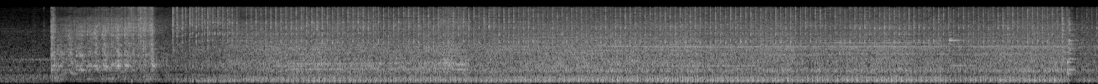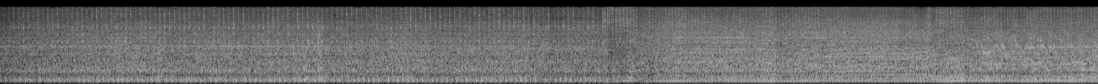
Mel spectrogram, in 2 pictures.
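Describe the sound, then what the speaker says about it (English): A Vermeer 3940 stump grinder engine cranks up and settles into a loud, steady running roar that continues without pause, with no one talking. "crank it up and check the blade, make sure everything's turning"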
